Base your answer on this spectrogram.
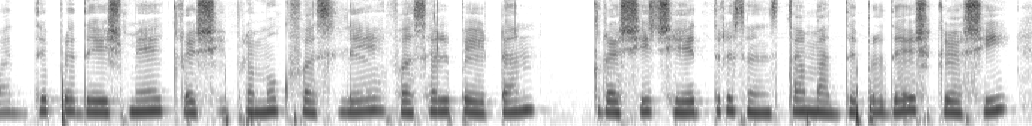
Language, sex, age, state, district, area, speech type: Hindi, female, 45-60, Madhya Pradesh, Bhopal, urban, spontaneous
